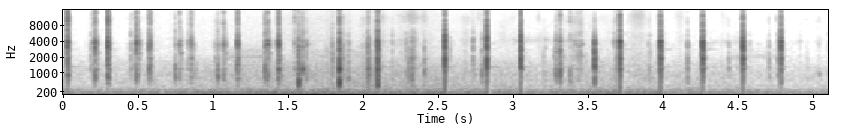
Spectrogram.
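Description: Fingertips tap and click the buttons of a hand-sized, hollow white plastic Xbox controller held over a picnic table. Quick, irregular, very short plastic clicks with a bright, high snap ring out over a steady low rumble. Each click cuts off almost instantly.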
